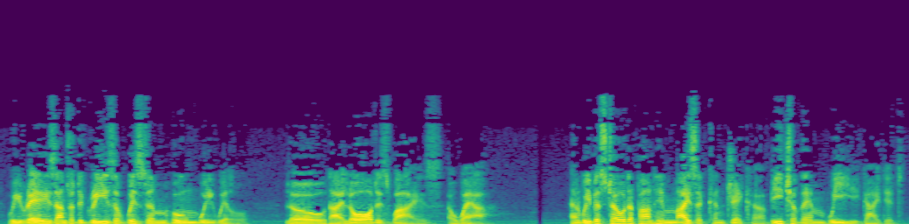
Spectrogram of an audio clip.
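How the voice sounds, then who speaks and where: A man reading a scripture translation aloud in a measured, solemn way. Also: low-pitched, a bit bright, breathy edge. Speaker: reader.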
